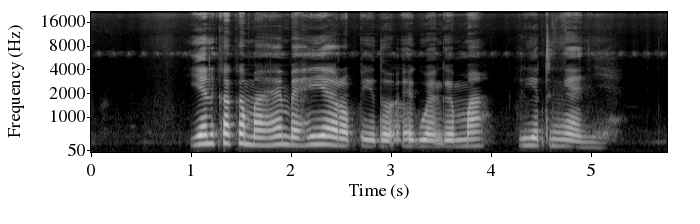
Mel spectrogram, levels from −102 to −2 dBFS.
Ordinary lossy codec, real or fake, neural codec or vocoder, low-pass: none; real; none; none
